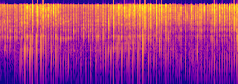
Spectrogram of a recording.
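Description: A tall, hollow aluminum Arizona iced tea can, possibly holding some liquid, is tapped with fingertips and shaken. It gives a rapid, continuous run of bright, sharp metallic clicks and light rattles with almost no low end, each tap dying out almost instantly.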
